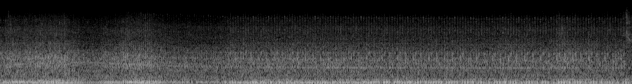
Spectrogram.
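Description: A tractor engine in Farming Simulator 25 idles with a steady, low rumble that holds at an even level throughout, with no talk.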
